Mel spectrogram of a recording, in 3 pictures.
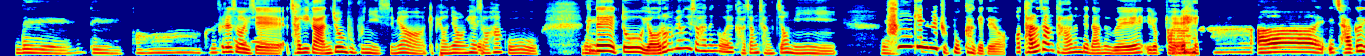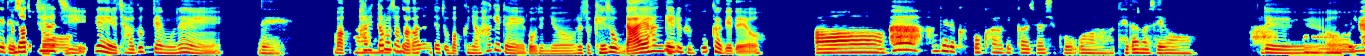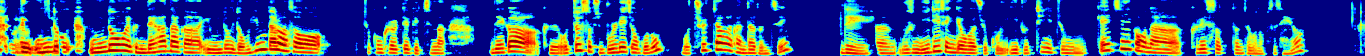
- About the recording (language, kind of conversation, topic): Korean, podcast, 규칙적인 운동 루틴은 어떻게 만드세요?
- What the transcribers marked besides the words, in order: laugh; other background noise; gasp; tapping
